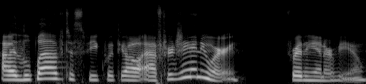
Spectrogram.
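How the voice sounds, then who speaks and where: A woman with an American accent and a normal speaking voice talks at a fairly quick pace with lively intonation. The sound is dry and close with no echo, in a very clean recording against a silent background. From Texas, Houston. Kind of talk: interview conversation.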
